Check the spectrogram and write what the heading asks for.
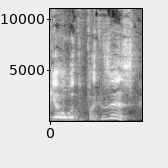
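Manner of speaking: high-pitched puzzled reaction; acted bafflement. Reviewer confused by one star versus three, acted bafflement.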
